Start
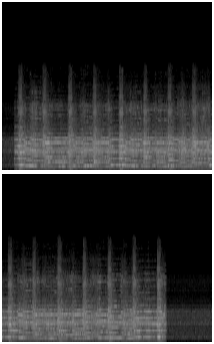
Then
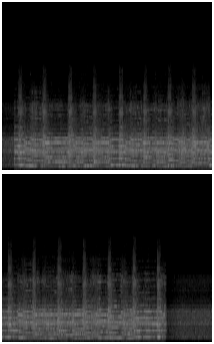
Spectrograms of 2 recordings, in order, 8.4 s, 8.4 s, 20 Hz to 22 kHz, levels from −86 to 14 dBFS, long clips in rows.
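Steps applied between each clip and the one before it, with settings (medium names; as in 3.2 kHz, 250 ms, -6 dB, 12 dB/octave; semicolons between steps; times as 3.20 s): high-pass 620 Hz 12 dB/octave; compression 2:1, threshold -49 dBFS, peak gain reduction 13 dB; trim +2 dB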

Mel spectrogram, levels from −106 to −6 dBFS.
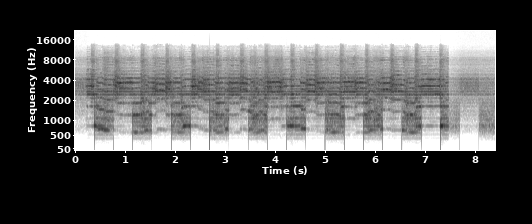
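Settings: LFO high-pass square 1.3 Hz 900–3100 Hz; trim +8.5 dB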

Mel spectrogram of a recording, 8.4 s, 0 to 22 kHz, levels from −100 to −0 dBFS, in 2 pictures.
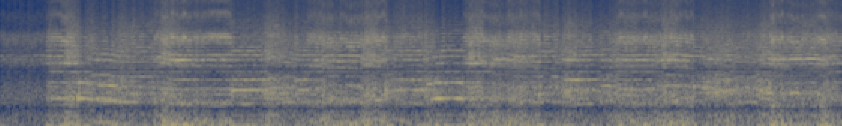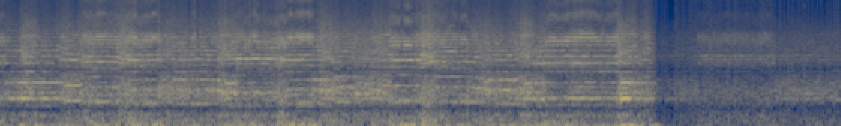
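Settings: comb filter that takes the minimum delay 7.7 ms; static phaser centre 1.1 kHz, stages 4; crackle 250 per s -45 dBFS; trim +3 dB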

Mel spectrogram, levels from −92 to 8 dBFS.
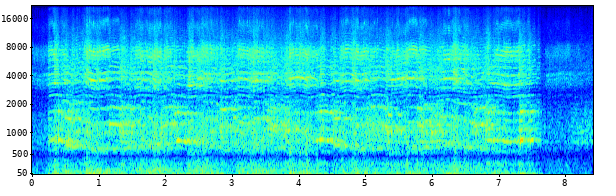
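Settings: wow and flutter 54 cents; on a send: delay 152 ms -5 dB; on the sum: trim +2.5 dB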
